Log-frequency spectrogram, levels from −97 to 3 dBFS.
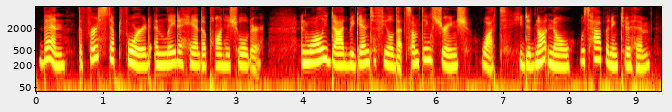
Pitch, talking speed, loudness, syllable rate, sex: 220 Hz, 180 wpm, -17 LUFS, 5.0 syllables/s, female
